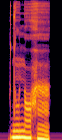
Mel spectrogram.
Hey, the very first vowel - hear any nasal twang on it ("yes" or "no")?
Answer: yes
